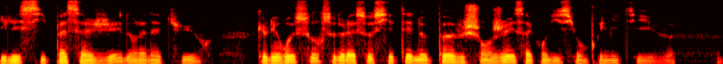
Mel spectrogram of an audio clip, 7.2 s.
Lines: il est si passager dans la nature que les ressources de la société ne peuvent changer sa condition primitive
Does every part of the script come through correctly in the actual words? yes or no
yes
